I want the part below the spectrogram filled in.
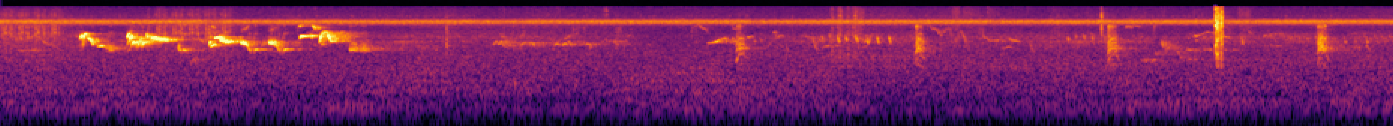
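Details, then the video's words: Siberian rubythroat calling: a quick, high, scratchy warbled phrase in the first two seconds, followed by fainter scattered ticks over a steady high-pitched hiss and low background rumble. "Siberian rubythroat call, 野鴝,( 红喉歌鸲)叫聲"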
